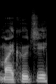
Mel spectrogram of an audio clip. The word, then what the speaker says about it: Micucci: Micucci?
